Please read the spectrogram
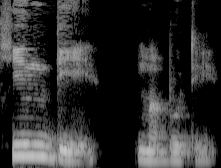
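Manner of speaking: hindi, pause, mabuti; word by word. Shown as a demonstration. Teacher repeating a new phrase for learners, word by word.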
